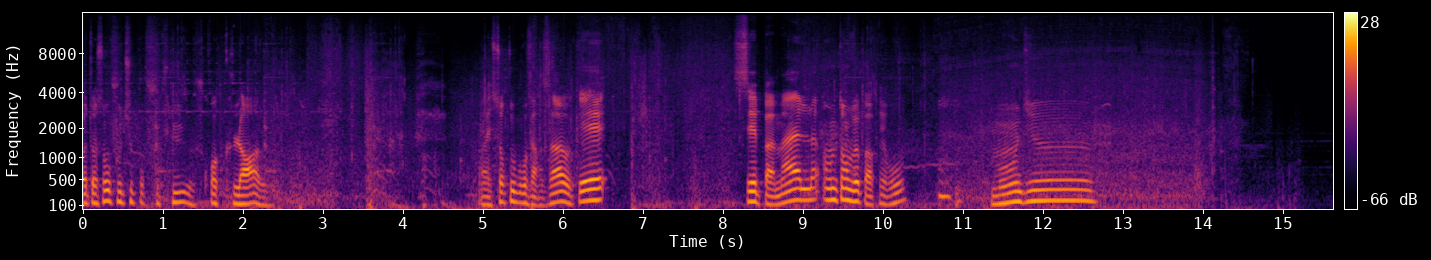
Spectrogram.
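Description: Bicycle tyres rattle over a rough dirt trail.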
